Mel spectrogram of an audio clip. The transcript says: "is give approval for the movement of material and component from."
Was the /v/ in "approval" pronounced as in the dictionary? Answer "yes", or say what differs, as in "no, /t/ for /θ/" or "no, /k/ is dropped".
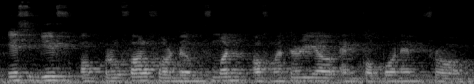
no, /f/ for /v/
